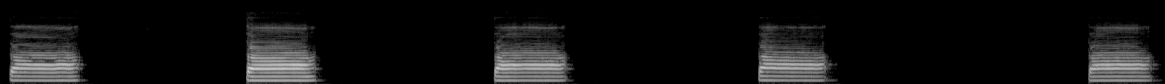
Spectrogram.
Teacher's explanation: জিব্বার আগা, সামনের উপরের, দুই দাঁতের গোড়ার সাথে লাগিয়ে এক আলিফটা নিয়ে তা উচ্চারিত হয়।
